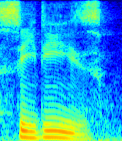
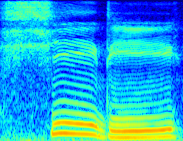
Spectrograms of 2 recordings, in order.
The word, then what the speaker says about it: CDs: jazz jazz cds jazz cds not she d but cd c keep the s not like a sheep cd now we talked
